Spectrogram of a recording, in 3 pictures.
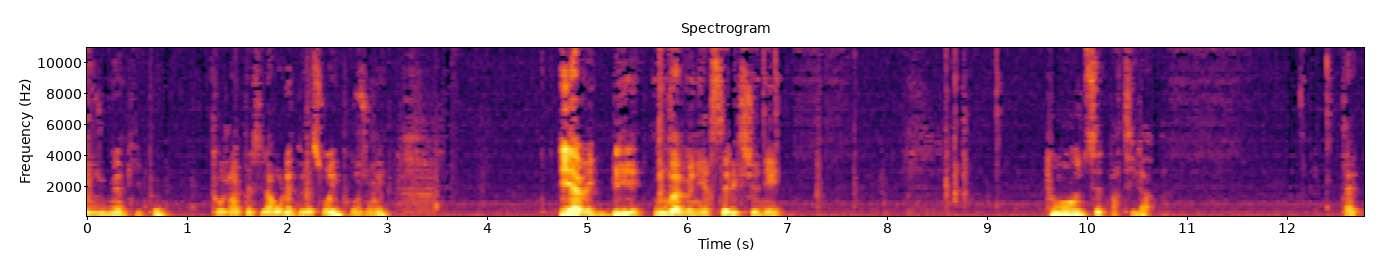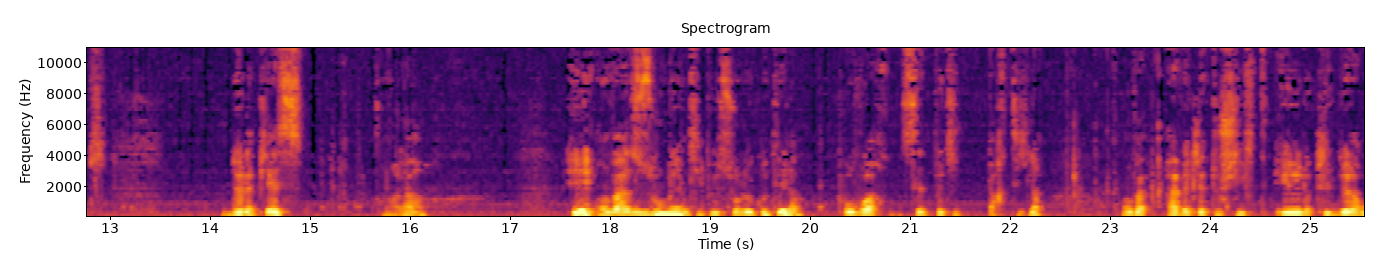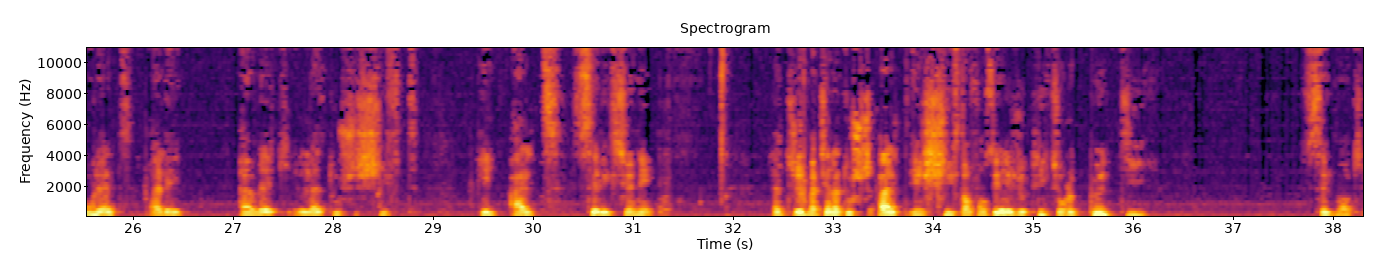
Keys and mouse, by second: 0.4 middle click, 2.0-5.8 middle drag, 5.8 b, 8.8 b, 15.2-38.3 middle drag.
